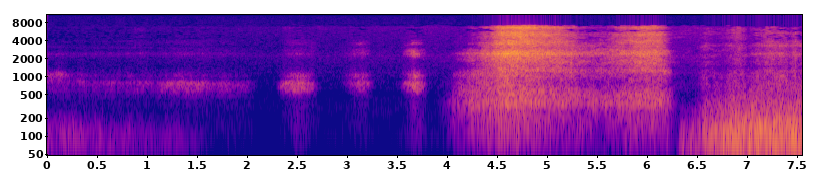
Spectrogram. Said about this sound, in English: to be deep and long for one or two or three times. Pulling the belly in and flowing the air out more thoroughly, more deeply than usual.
